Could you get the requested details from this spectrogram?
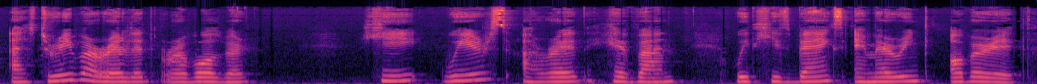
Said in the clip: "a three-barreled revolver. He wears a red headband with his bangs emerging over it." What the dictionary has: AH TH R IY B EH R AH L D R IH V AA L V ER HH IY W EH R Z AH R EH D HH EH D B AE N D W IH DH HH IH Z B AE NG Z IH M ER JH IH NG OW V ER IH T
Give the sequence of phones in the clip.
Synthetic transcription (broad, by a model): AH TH R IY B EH R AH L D R IH V AA L V ER HH IY W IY R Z AH R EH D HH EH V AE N W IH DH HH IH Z B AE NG S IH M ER IH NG OW V ER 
